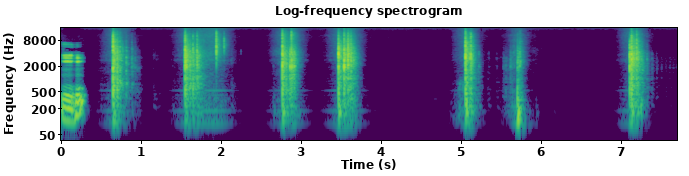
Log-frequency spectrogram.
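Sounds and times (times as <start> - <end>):
person speaking: 0.0 - 0.3
six dice rolled for a stunt in a game clattering onto a hard surface: 0.6 - 3.8, 5.0 - 5.8, 7.0 - 7.5.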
